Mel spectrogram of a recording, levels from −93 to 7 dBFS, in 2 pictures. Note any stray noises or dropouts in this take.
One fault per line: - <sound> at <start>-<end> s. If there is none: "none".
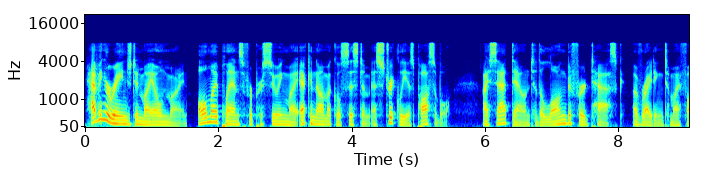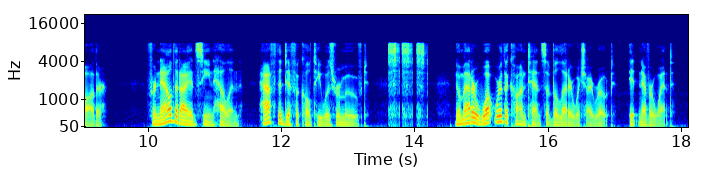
- laugh at 13.6-14.2 s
